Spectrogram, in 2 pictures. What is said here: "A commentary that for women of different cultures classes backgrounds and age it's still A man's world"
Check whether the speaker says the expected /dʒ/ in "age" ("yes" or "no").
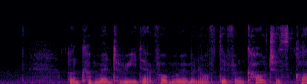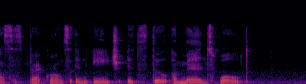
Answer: no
